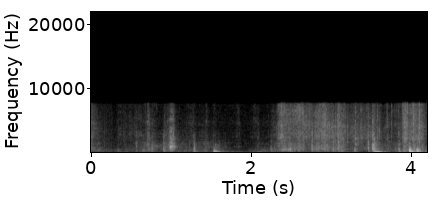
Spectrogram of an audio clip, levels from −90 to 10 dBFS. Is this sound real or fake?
fake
